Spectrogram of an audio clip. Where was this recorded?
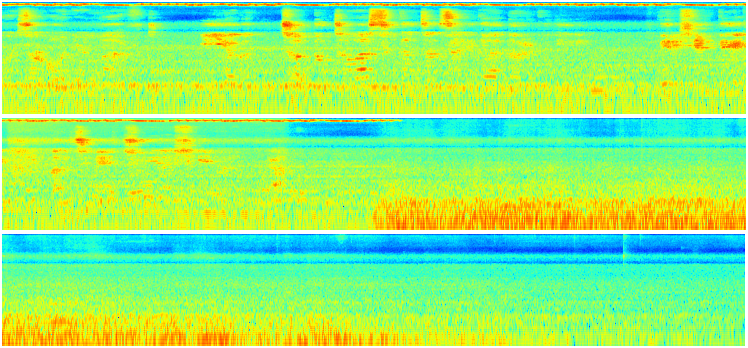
on a subway train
